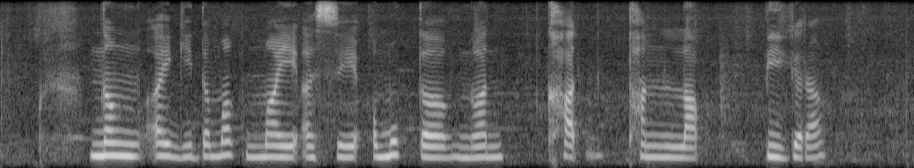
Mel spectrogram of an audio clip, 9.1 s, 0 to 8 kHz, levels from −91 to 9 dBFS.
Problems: background sounds at intervals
